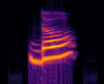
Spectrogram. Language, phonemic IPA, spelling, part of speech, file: Marathi, /də/, द, character, LL-Q1571 (mar)-द.wav
- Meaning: The seventeenth consonant in Marathi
